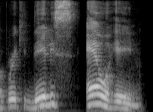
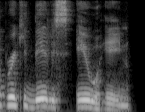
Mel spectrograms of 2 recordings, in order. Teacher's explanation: O acento agudo, ele vai te mostrar um timbre, ó, aberto.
